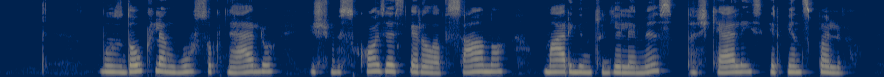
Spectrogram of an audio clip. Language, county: Lithuanian, Panevėžys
